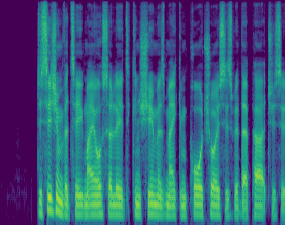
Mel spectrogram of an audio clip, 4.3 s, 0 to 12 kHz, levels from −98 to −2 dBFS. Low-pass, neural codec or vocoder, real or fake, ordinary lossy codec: none; none; real; none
